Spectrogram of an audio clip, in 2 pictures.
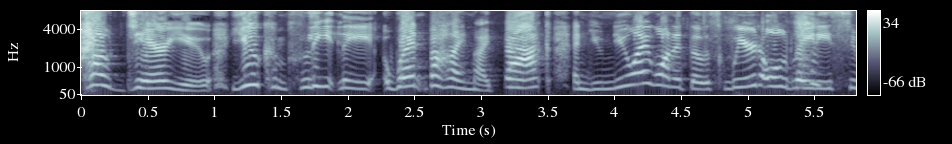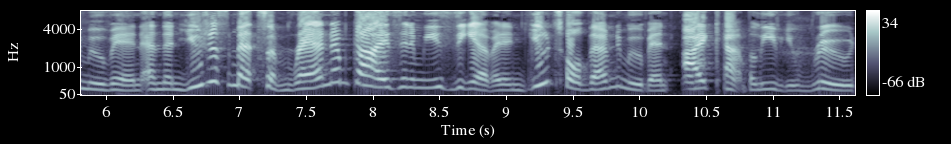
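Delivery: mock angry, mad ranting. Retelling how she got mad at him behind her back: imitating her angry outburst. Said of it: "then she got all mad at Daniel Day-Lewis".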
